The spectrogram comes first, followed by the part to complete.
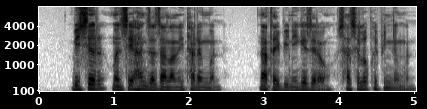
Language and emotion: Bodo, sad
